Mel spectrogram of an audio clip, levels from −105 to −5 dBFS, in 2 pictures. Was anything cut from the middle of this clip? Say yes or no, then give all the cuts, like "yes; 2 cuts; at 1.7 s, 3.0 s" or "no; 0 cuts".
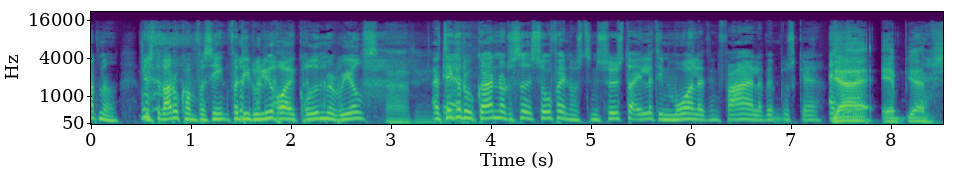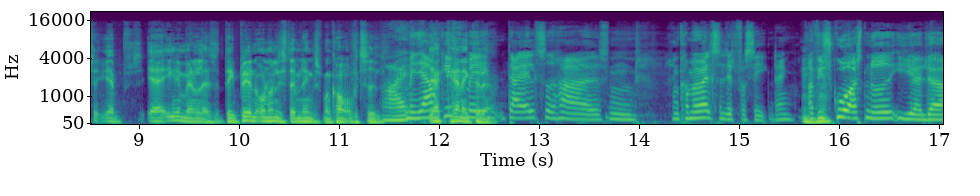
no; 0 cuts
